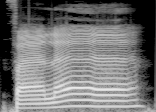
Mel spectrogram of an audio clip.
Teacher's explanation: Yang faali ayun karena dia fathahnya enggak ketemu sama alif. Yang la ini dua kali ayun karena fathahnya ketemu sama alif.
